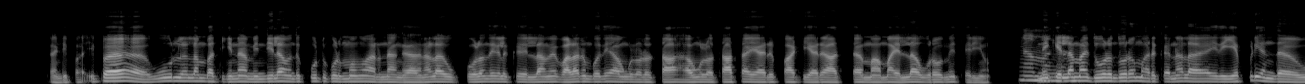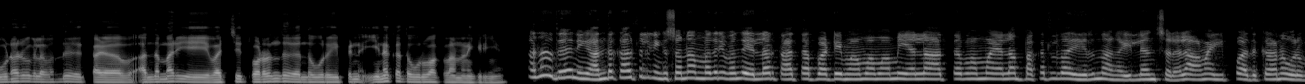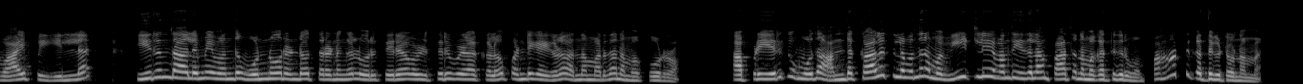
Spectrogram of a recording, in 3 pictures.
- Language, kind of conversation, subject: Tamil, podcast, குழந்தைகளுக்கு உணர்ச்சிகளைப் பற்றி எப்படி விளக்குவீர்கள்?
- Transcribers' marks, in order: none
